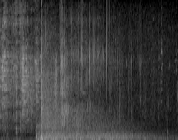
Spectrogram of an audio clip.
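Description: Grenade exploding in the game SPT, a sudden sharp blast with a rumbling tail that slowly fades, after a few faint clicks.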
